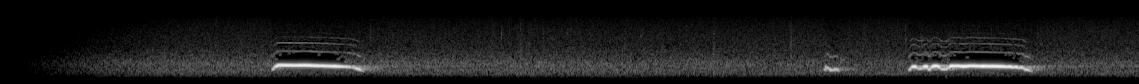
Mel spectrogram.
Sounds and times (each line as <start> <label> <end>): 2.7 tawny owl 3.8
8.2 tawny owl 10.6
